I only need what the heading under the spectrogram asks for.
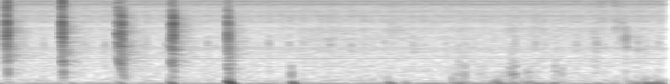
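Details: Indoors, a series of soft knocks and thumps slowing over a few seconds over a low hum, with no animal voice.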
